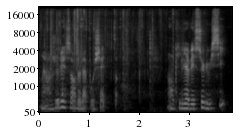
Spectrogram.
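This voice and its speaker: A woman's voice: lowish voice, fairly even intonation, normal speed, gravelly, slight background noise. Chatty woman hosting a craft tutorial. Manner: chatty, with many fillers and asides to viewers. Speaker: craft channel host.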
